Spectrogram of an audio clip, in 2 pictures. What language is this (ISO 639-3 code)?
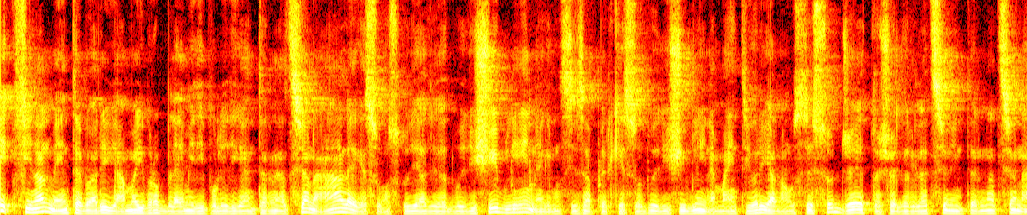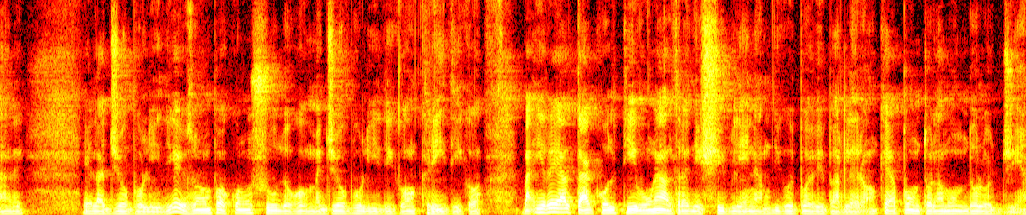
ita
